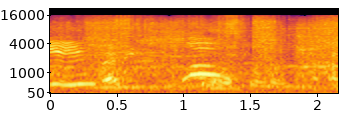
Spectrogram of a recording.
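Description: Voices of children and adults: short, high-pitched calls and chatter, with no clear words.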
